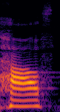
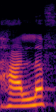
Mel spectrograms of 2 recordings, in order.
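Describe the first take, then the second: First: The L sound is silent before the F. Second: The L sound is pronounced before the F. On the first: The speaker calls it right. "हाफ पढ़ेंगे" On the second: The speaker calls it wrong. "अब इसको भी हालफ नहीं पढ़ेंगे"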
